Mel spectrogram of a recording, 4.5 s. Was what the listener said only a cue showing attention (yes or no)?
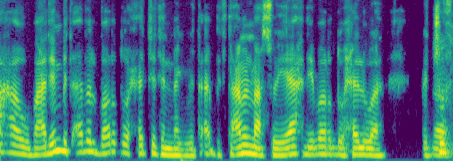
yes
